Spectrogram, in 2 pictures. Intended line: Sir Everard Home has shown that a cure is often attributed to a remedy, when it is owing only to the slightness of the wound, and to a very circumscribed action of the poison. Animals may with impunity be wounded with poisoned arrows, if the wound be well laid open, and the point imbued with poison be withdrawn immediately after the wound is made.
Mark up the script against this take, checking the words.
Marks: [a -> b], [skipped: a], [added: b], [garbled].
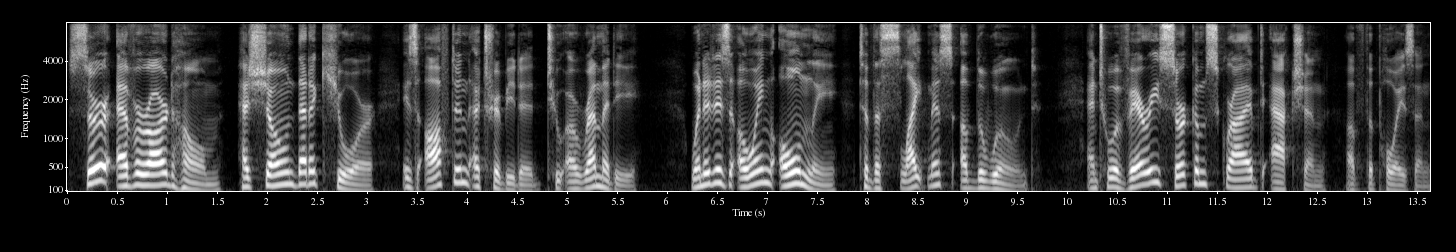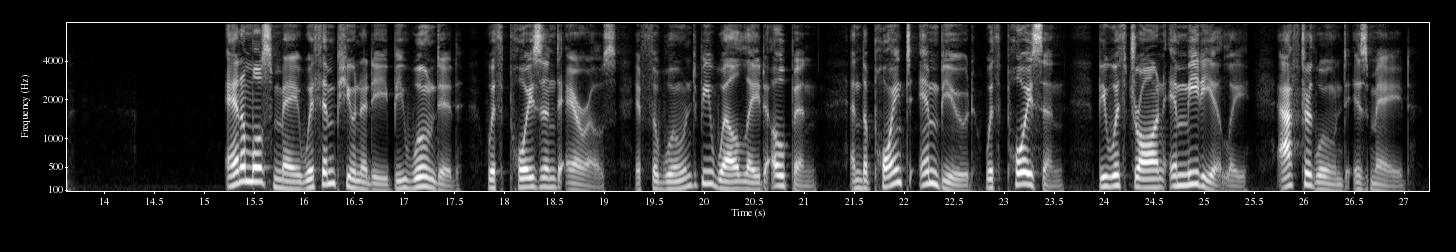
Sir Everard Home has shown that a cure is often attributed to a remedy, when it is owing only to the slightness of the wound, and to a very circumscribed action of the poison. Animals may with impunity be wounded with poisoned arrows, if the wound be well laid open, and the point imbued with poison be withdrawn immediately after [skipped: the] wound is made.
